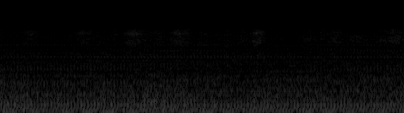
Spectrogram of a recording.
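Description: Very faint strokes of a marker pen on a whiteboard as a word is written, barely above room tone.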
